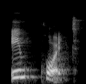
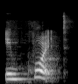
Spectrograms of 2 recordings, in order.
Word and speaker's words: import: words uh for example you can look at the words import if it's a noun we say import but if a verb we say import and we also give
